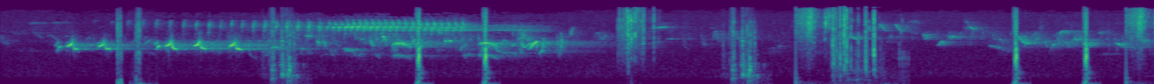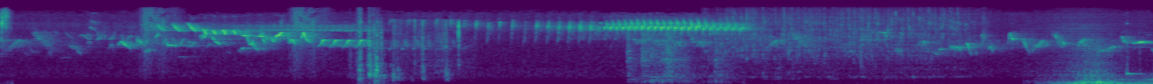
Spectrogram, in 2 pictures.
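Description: Birds chirping over and over, with scattered sharp knocks and scrapes from small pieces being handled and sand being dug. Music comes in near the end.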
